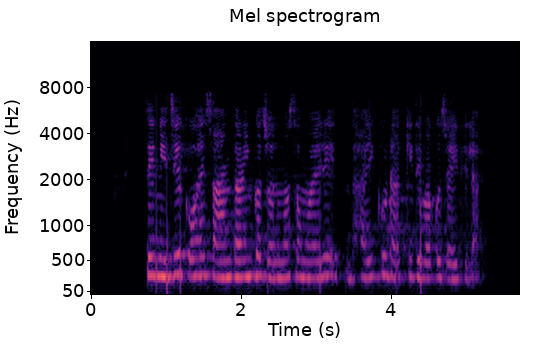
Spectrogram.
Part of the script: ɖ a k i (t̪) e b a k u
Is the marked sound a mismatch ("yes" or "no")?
yes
